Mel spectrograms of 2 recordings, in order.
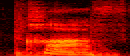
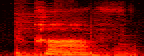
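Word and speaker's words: قاف: So it's more deep, it has an echo in pronunciation, it has more difficulty to pronounce compared to the letter Kaaf.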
